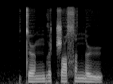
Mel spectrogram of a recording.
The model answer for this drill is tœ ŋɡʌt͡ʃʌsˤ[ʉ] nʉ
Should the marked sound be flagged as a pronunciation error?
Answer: yes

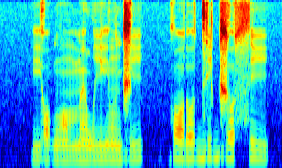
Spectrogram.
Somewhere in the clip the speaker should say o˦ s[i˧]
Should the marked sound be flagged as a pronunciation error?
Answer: yes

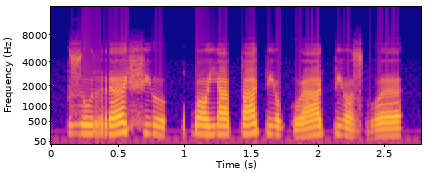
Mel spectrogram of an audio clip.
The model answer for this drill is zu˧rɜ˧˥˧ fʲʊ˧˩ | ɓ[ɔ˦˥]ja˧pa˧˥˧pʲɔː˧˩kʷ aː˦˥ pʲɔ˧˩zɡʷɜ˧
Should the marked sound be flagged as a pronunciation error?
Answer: yes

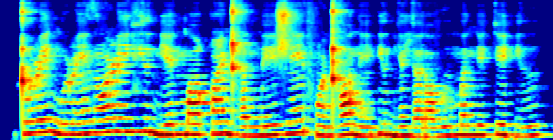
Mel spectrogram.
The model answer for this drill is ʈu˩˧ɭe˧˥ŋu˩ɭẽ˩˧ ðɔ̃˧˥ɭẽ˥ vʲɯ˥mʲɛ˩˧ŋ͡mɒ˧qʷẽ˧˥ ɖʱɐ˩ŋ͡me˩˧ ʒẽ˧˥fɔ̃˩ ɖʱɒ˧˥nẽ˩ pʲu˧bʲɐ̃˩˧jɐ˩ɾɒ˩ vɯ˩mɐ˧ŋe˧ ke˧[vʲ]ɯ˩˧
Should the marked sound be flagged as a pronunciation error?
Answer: yes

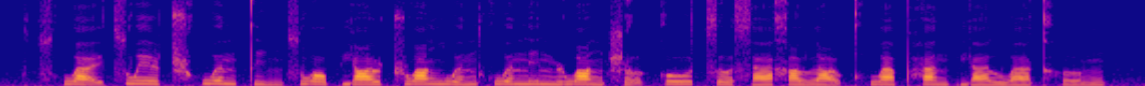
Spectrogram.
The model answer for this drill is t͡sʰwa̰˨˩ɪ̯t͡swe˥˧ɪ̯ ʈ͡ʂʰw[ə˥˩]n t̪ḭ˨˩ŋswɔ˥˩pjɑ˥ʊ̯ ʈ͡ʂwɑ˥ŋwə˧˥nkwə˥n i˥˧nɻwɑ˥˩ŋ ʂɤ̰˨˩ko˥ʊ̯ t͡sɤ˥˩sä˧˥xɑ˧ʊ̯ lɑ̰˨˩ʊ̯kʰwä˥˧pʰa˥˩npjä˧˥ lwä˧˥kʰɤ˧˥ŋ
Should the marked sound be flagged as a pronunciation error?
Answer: no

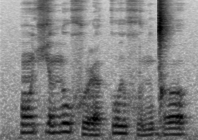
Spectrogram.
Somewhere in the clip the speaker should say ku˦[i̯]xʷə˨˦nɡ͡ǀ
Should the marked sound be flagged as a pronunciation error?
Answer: no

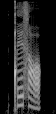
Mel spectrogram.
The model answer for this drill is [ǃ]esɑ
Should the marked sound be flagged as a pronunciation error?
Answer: no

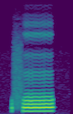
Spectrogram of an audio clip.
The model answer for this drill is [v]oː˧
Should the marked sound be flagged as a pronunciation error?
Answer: yes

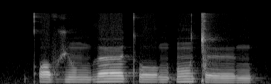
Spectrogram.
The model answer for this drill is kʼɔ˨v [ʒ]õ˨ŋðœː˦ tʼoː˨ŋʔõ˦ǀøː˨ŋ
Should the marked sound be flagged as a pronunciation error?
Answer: no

